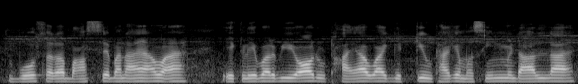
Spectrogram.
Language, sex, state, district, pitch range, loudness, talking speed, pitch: Hindi, male, Bihar, Araria, 140-150 Hz, -21 LUFS, 215 wpm, 145 Hz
